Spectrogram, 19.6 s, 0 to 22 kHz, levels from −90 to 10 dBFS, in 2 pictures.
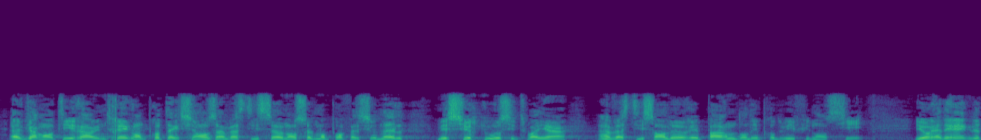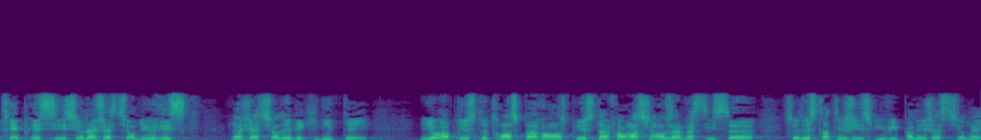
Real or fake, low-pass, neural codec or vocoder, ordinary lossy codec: fake; 7.2 kHz; vocoder, 44.1 kHz, 128 mel bands every 256 samples, BigVGAN v2; none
